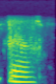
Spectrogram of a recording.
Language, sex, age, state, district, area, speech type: Bodo, female, 18-30, Assam, Udalguri, rural, conversation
